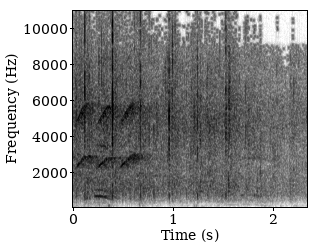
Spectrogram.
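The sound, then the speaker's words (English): A church audience applauds and cheers for God, a dense wash of clapping with a few high cheers and whistle-like whoops rising above it, holding fairly even before easing slightly at the end. “Can I get a big cheer and amen for the God of our universe?”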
